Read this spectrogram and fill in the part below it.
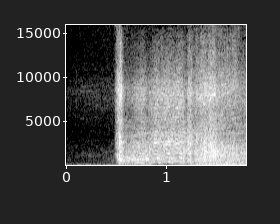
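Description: A truck engine cranks and catches abruptly, then settles into a loud, steady running rumble close by, with no talk over it.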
